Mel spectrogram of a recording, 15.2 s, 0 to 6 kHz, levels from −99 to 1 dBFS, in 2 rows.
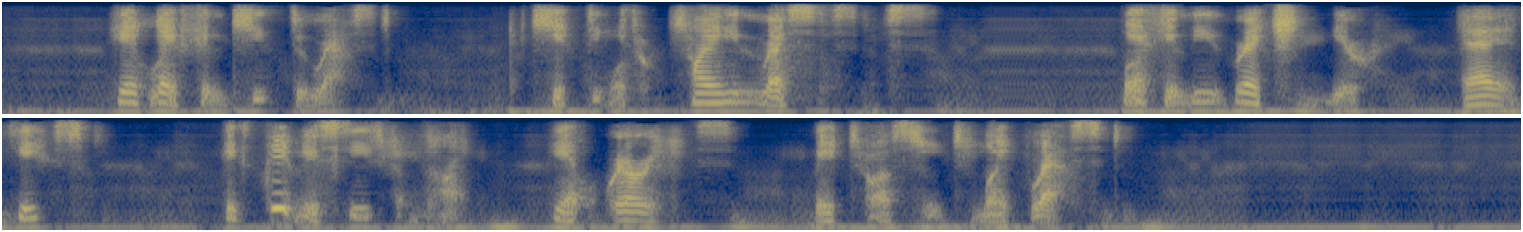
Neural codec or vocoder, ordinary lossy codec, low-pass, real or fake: codec, 16 kHz, 0.5 kbps, FreqCodec, larger model; MP3, 48 kbps; 5.4 kHz; fake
